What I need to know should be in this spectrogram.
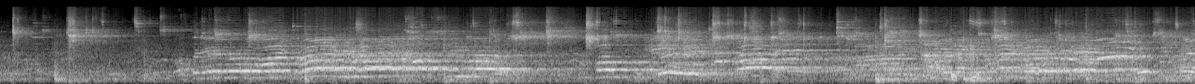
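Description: A basketball bounces on a wooden court.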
